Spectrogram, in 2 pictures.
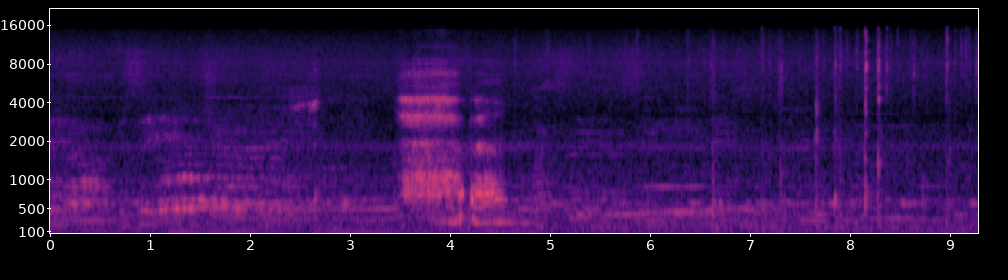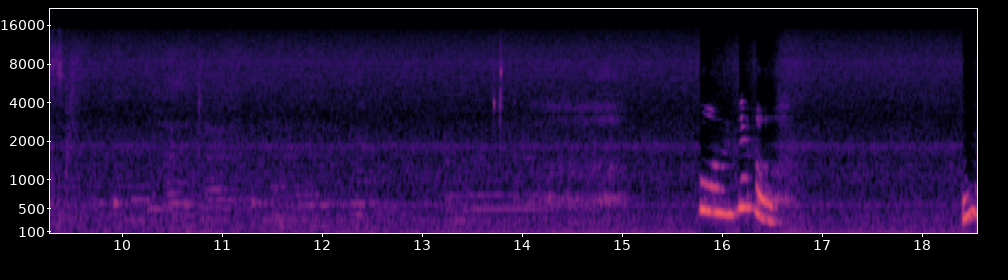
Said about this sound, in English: Sorry, I'm not that sleepy. That was a big yawn.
